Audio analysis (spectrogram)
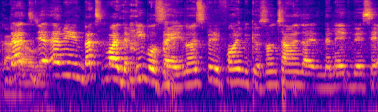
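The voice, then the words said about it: Strong Venezuelan Spanish accent. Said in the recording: “You got a very strong accent. ... Yeah, you're from Venezuela.”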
